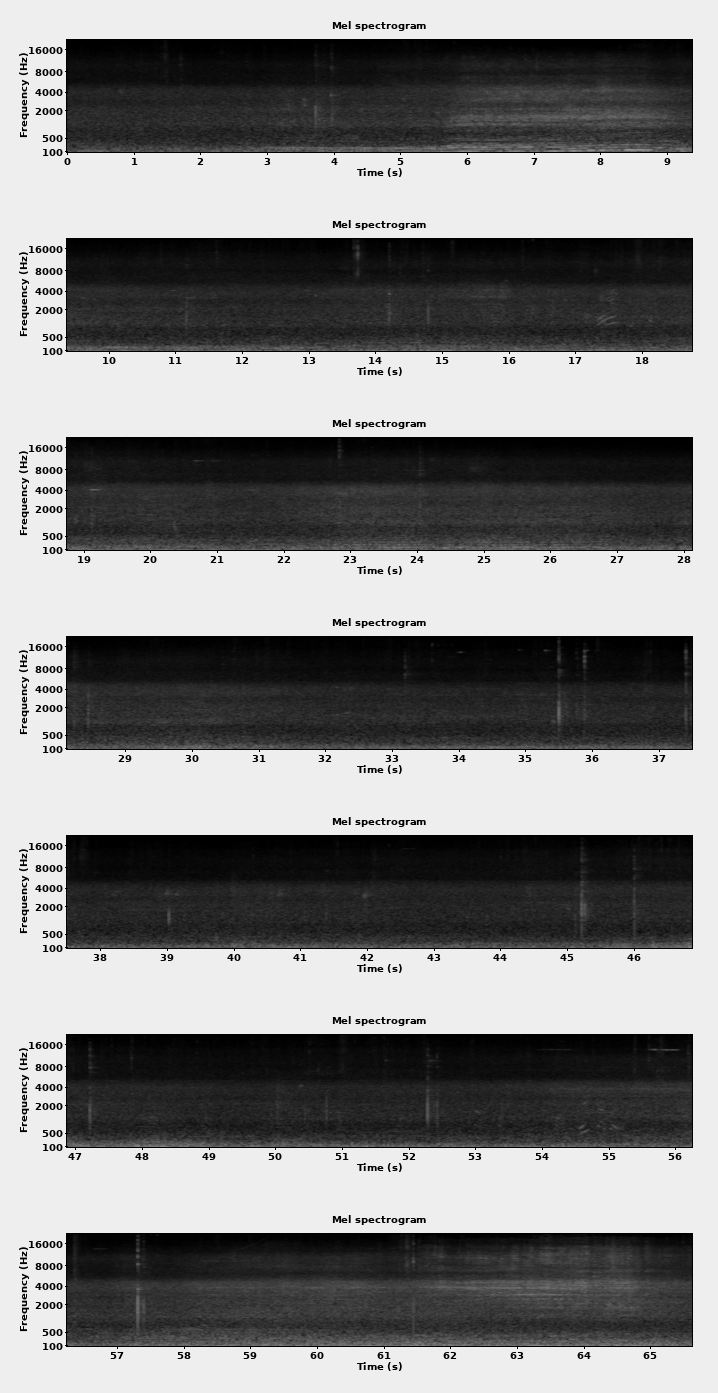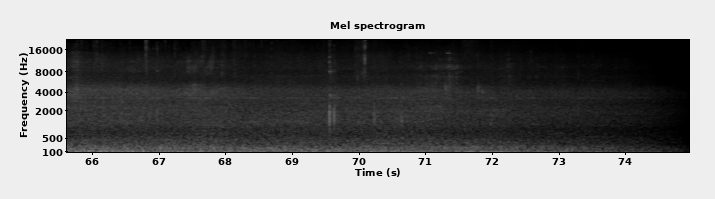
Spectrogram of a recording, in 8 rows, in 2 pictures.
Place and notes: in the park, birds, A group of old people playing croquet on the green space, wind, Binaural recordings, Sony PCM D100+ Soundman OKM II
